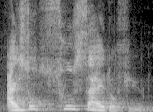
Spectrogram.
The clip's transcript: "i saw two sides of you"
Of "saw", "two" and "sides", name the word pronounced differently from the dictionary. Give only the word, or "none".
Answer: sides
